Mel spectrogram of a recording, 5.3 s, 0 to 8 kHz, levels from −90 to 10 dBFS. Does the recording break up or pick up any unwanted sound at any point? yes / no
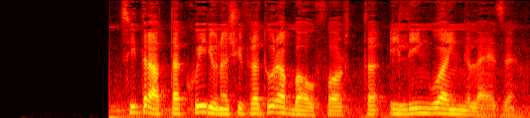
no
